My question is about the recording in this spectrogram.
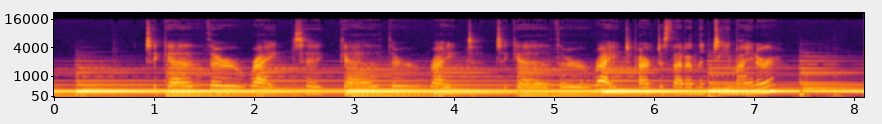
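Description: Keyboard piano playing a G major chord over a G bass note, changing to a D minor chord over a D bass about six and a half seconds in. A voice sounds over the chords in a regular rhythm.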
